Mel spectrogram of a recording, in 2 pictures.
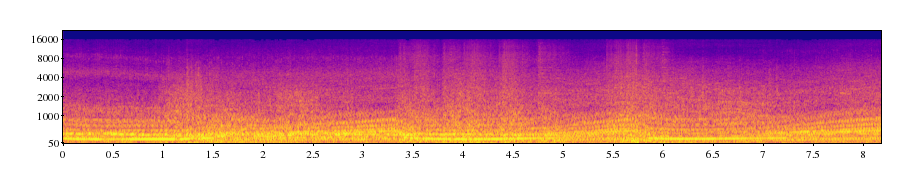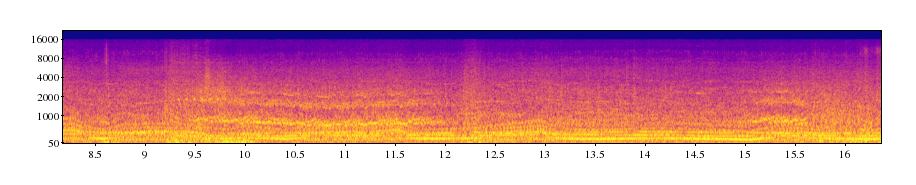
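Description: Tyres screech as a car skids through a turn.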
